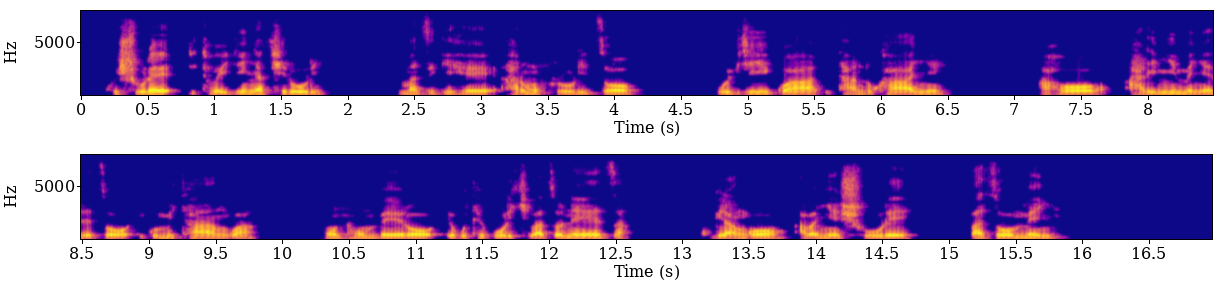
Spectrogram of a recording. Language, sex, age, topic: Rundi, male, 36-49, education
